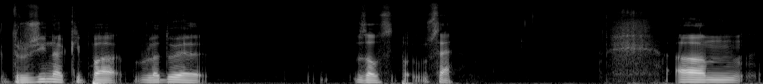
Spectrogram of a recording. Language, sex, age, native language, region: Slovenian, male, 18-29, Slovenian, Central Slovenia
